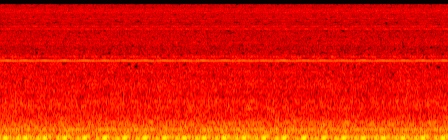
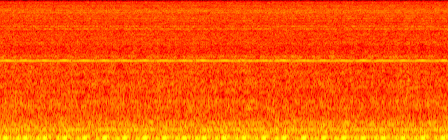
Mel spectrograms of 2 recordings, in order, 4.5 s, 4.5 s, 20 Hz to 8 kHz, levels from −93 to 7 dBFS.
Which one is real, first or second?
first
